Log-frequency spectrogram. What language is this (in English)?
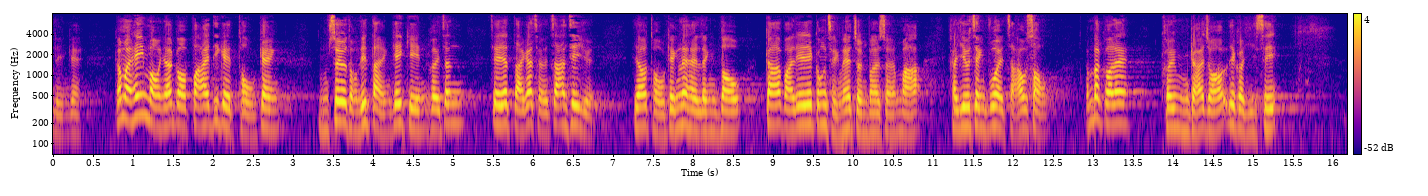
Cantonese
